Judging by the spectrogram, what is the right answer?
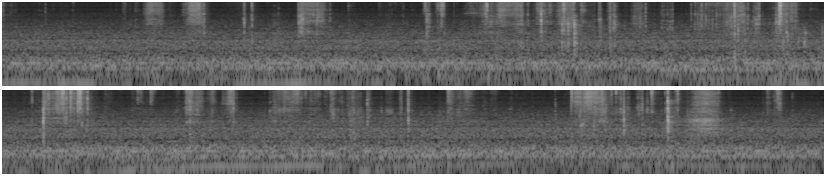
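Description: Intermittent rustling, scraping and light clicks of packaging being handled: a fabric pouch, a paper leaflet and a USB cable, over a steady low hum.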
